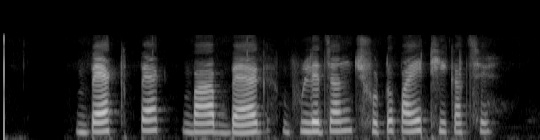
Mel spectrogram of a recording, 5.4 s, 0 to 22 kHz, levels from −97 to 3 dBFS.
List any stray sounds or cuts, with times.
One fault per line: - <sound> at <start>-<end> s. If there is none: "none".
none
